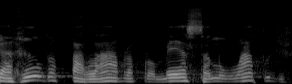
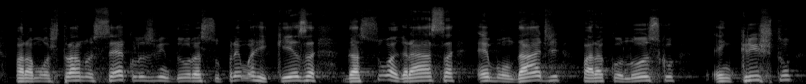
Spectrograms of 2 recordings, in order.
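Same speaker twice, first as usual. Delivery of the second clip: loud, declaimed Bible verse; preacher's raised reading voice; emphatic scripture reading; 4 semitones higher, 10 dB louder than usual. Acted. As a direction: proclaim the verse with force. Reads scripture aloud.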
